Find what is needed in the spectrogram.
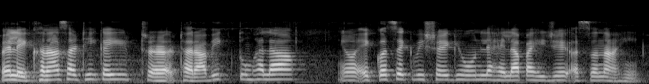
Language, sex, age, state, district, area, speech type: Marathi, female, 45-60, Maharashtra, Pune, urban, spontaneous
